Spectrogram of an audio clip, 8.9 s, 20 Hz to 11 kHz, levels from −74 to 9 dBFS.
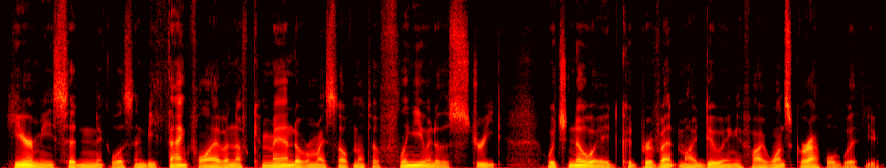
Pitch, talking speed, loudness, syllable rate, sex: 100 Hz, 225 wpm, -20 LUFS, 5.2 syllables/s, male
